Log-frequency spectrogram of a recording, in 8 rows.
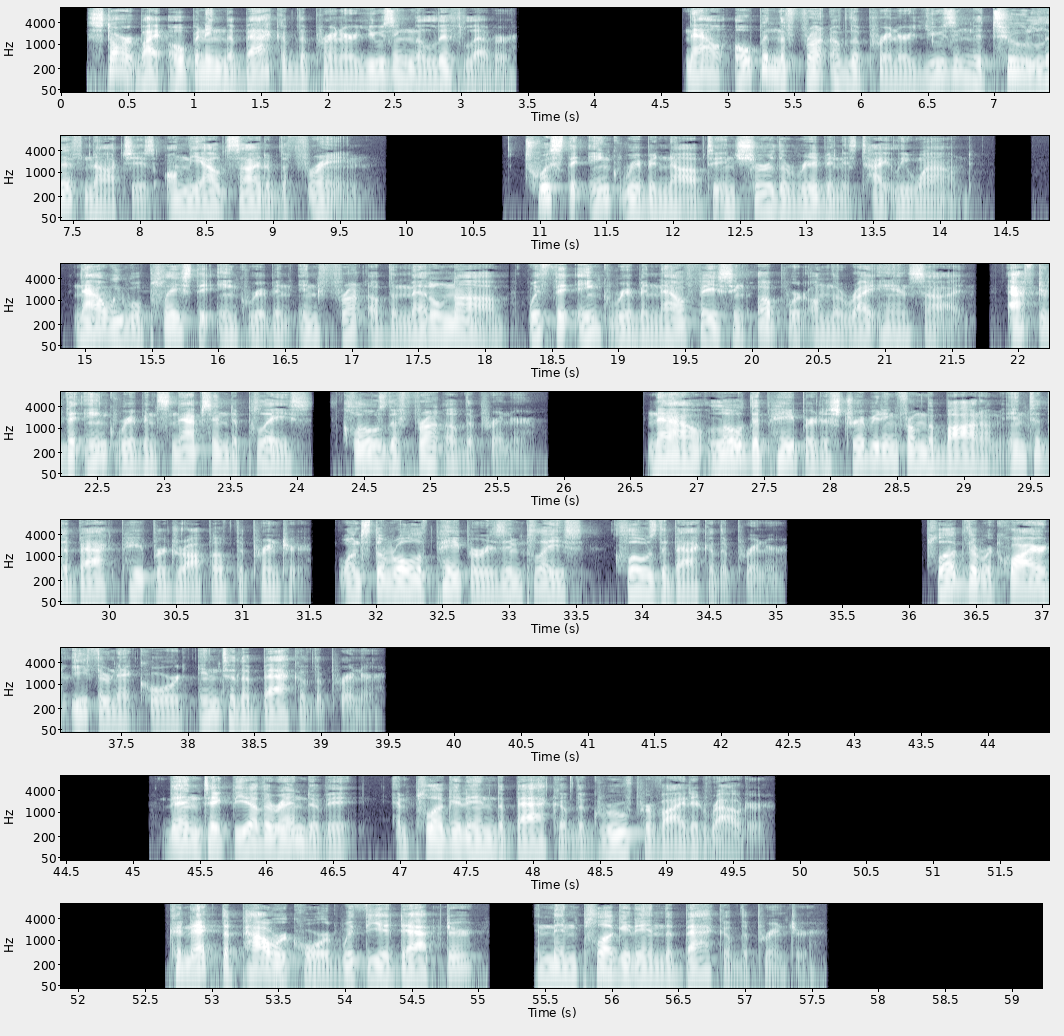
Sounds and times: Speech: 0.2s - 3.4s, 4.7s - 9.8s, 10.8s - 25.9s, 26.6s - 35.1s, 36.2s - 39.5s, 45.2s - 49.8s, 52.7s - 57.6s.

